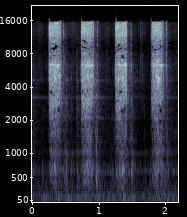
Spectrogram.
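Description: Socket ratchet wrench clicking on a car wheel's lug nut, worked back and forth in four short rasping bursts, about two a second.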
